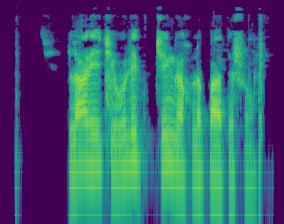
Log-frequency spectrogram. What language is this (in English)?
Pashto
